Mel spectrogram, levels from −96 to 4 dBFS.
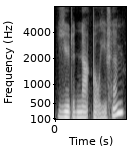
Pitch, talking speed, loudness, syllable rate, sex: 155 Hz, 210 wpm, -16 LUFS, 5.3 syllables/s, female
